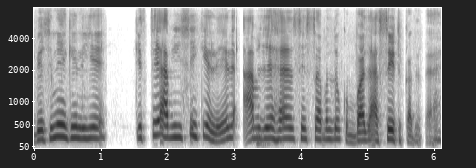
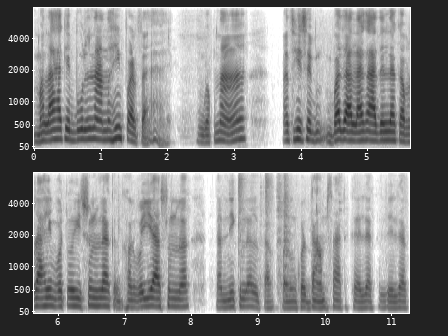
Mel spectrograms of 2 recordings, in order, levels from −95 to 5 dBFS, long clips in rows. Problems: background sounds at intervals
